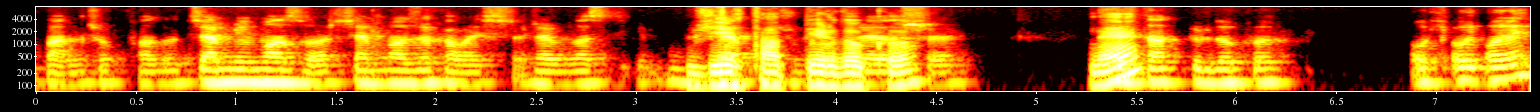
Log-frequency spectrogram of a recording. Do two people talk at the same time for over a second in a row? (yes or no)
yes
